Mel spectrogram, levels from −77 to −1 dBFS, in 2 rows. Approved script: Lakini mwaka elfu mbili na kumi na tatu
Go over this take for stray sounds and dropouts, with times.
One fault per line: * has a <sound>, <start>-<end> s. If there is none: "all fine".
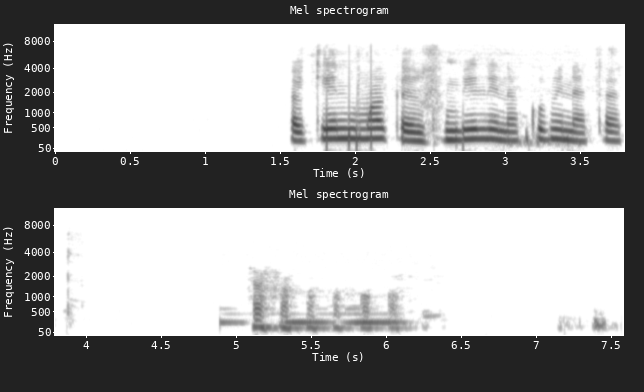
* has a laugh, 4.9-6.4 s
